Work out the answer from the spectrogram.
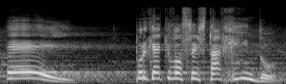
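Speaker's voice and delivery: imitating a man calling from the third row; called out. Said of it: "gritou de lá".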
